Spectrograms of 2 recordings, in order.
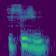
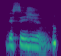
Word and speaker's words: decision: See, you can even read the pronunciation. This is Decision. Z. Decision.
